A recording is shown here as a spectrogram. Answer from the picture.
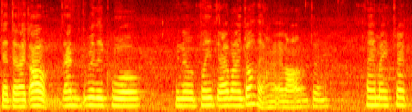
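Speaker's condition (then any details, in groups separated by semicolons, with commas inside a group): Deafness; signs with family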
